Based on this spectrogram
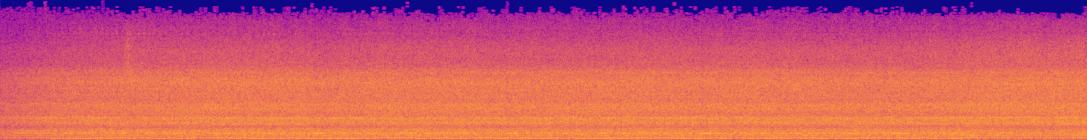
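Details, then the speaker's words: Dainichi Model H lathe with DC-drive spindle, taking a light cut that barely loads the spindle. Even, steady hum with a clean tone and no knocks, ticks or rumble; the spindle runs smooth: normal running. "as you can see it's got a lot of metal there to work with you can hear how smooth at Ron's"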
